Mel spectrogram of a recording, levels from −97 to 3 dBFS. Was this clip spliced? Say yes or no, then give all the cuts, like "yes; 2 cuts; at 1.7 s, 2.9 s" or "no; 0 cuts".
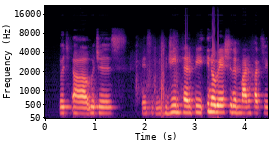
no; 0 cuts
